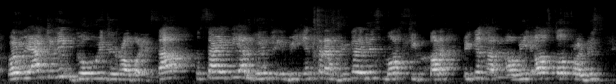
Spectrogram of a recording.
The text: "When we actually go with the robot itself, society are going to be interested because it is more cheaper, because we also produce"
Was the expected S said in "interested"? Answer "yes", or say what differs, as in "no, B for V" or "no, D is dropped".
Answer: no, S is dropped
